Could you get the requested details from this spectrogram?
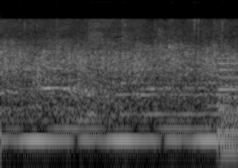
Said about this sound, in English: Clap your hands and shout hallelujah.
